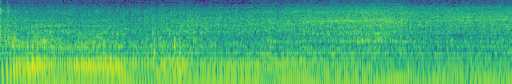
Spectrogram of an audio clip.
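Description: A motorcycle engine drones, rising briefly in pitch as the rider opens the throttle, then settling into a steady, rumbling run with faint clatter beneath it, ridden off-road in Enduro mode. No one speaks.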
